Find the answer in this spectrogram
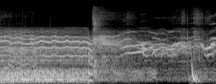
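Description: A man's voice made into a high, wavering warble by an iPad voice-effects app, breaking off about a second in and followed by falling glides in pitch.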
